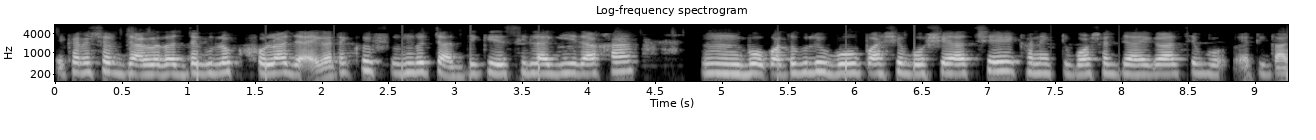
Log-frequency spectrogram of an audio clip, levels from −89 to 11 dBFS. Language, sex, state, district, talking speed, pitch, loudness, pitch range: Bengali, female, West Bengal, North 24 Parganas, 180 wpm, 220 Hz, -15 LUFS, 210-230 Hz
